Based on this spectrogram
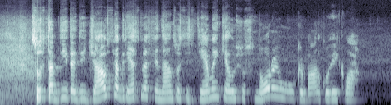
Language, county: Lithuanian, Vilnius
